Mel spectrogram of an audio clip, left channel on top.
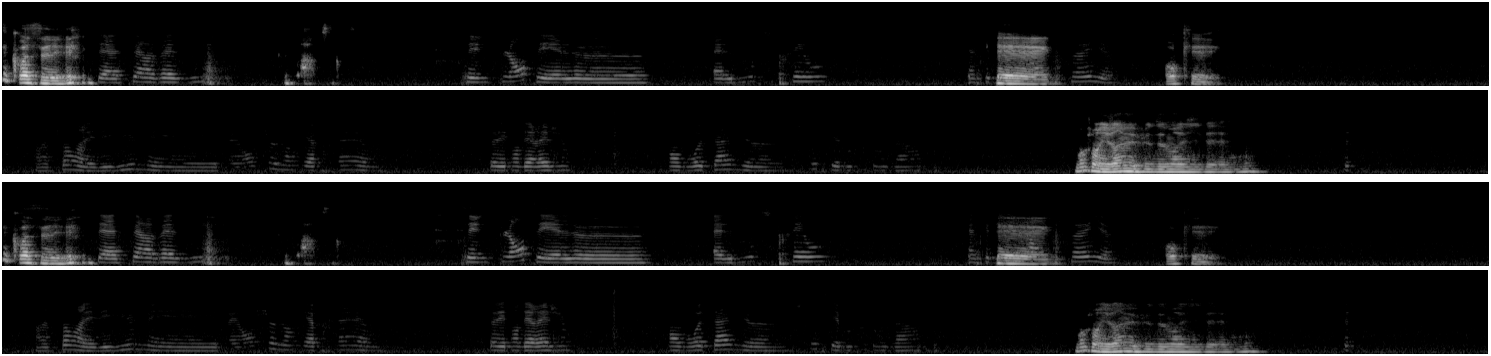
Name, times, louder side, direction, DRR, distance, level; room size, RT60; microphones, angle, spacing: voice 1, 0.0-0.9 2.8-3.1 9.9-10.5 11.6-12.2 25.6-27.4, left 5 dB, 65° left, 0.4 m, -24 dB
voice 2, 1.0-2.3 4.3-6.5 7.1-8.2 9.7-11.1 15.2-18.8 19.7-20.6 21.5-24.2 28.3-28.4, right 1 dB, 30° right, 0.8 m, -46 dB
5.6 x 2.8 x 2.9 m
head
